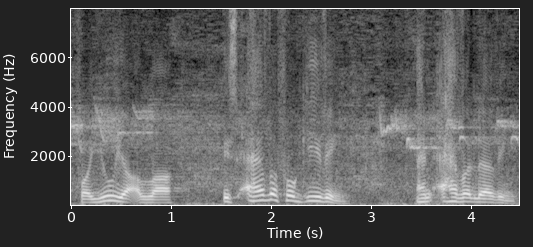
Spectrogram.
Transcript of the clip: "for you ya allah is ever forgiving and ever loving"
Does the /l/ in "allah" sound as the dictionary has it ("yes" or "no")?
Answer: yes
